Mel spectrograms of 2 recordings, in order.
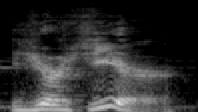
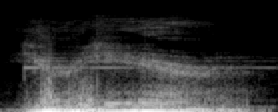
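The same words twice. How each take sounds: First: It is said in a plain voice. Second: It is said in a ghostly voice.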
